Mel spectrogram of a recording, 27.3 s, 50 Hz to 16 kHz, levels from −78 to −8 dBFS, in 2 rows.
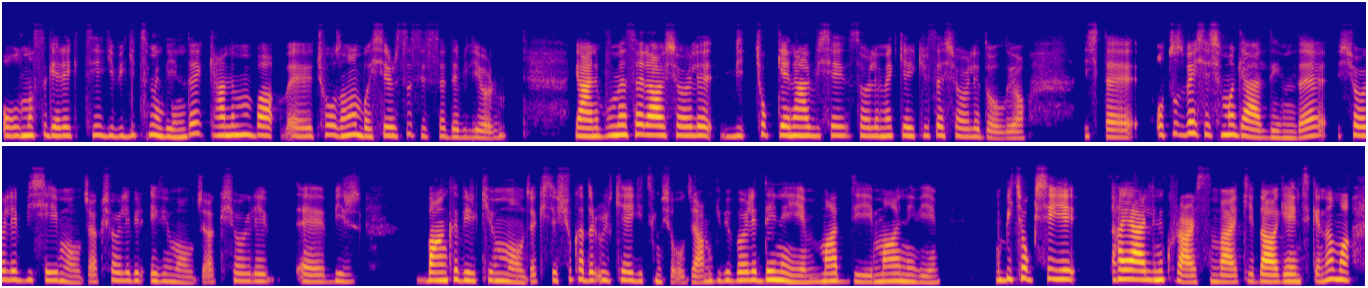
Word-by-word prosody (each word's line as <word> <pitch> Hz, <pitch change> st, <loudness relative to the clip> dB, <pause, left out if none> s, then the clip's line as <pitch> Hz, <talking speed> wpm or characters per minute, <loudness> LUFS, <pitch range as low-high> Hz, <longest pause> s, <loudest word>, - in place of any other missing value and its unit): olması 225 Hz, +2 st, 0 dB
gerektiği 225 Hz, +1 st, -3 dB
gibi 215 Hz, -1 st, -5 dB
gitmediğinde 230 Hz, +1 st, -2 dB
kendimi 240 Hz, +1 st, +1 dB
ba 230 Hz, -2 st, +4 dB
eee, 210 Hz, 0 st, -2 dB
çoğu 250 Hz, -1 st, -3 dB
zaman 235 Hz, +2 st, +2 dB
başarısız 220 Hz, +4 st, -3 dB
hissedebiliyorum. 190 Hz, -2 st, -7 dB, 0.7 s
Yani, 210 Hz, -1 st, +5 dB
bu 230 Hz, -, 0 dB
mesela 245 Hz, 0 st, +6 dB
şöyle, 230 Hz, -1 st, +1 dB
bir 210 Hz, +1 st, -6 dB
çok 255 Hz, -1 st, -6 dB
genel 230 Hz, -2 st, +4 dB
bir -, -, -4 dB
şey 230 Hz, 0 st, -3 dB
söylemek 220 Hz, 0 st, -2 dB
gerekirse 225 Hz, +1 st, -2 dB
şöyle 205 Hz, -3 st, -4 dB
de 180 Hz, -, -5 dB
oluyor; 165 Hz, 0 st, -5 dB, 0.6 s
işte, 195 Hz, -4 st, -2 dB, 0.2 s
35 265 Hz, +2 st, 0 dB
yaşıma 250 Hz, 0 st, +2 dB
geldiğimde 185 Hz, -2 st, 0 dB
şöyle 225 Hz, -2 st, -1 dB
bir 215 Hz, -, -5 dB
şeyim 205 Hz, -2 st, -2 dB
olacak, 155 Hz, -2 st, -7 dB
şöyle 200 Hz, -2 st, -4 dB
bir 205 Hz, -1 st, -6 dB
evim 185 Hz, -3 st, -4 dB
olacak, 155 Hz, +1 st, -8 dB
şöyle, 190 Hz, -2 st, -5 dB, 0.3 s
eee, 175 Hz, -1 st, -2 dB
bir 185 Hz, +1 st, -7 dB, 0.6 s
banka 210 Hz, +2 st, +4 dB
birikimim 200 Hz, -1 st, -1 dB
olacak, 170 Hz, +2 st, -4 dB
işte, 210 Hz, -, -5 dB
şu 215 Hz, +3 st, -6 dB
kadar 220 Hz, -2 st, 0 dB
ülkeye 215 Hz, +1 st, -2 dB
gitmiş 190 Hz, -2 st, -8 dB
olacağım 160 Hz, +3 st, -4 dB
gibi 200 Hz, +1 st, -6 dB
böyle 210 Hz, -1 st, +1 dB
deneyim, 195 Hz, -8 st, +3 dB
maddi, 175 Hz, -2 st, -1 dB
manevi 175 Hz, -4 st, -1 dB, 0.6 s
birçok 235 Hz, +1 st, +1 dB
şeyi 235 Hz, -3 st, +4 dB, 0.4 s
hayalini 225 Hz, -2 st, +8 dB
kurarsın 170 Hz, -1 st, +1 dB
belki 170 Hz, +1 st, +1 dB
daha 175 Hz, -1 st, +8 dB
gençken 180 Hz, +1 st, -1 dB
ama 230 Hz, -1 st, +3 dB
210 Hz, 135 wpm, -23 LUFS, 185-230 Hz, 0.7 s, hayalini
